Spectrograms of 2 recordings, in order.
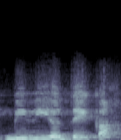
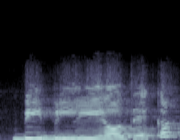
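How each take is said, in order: First: Biblioteca said as bi-bio-te-ca, dropping the l; child's simplified biblioteca. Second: Said in the usual way. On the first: Shown as a demonstration. Teacher to students, showing a child's bibioteca. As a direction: say biblioteca like a toddler, without the bl cluster. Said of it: "dicen bi". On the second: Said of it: "En vez de decir biblioteca".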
